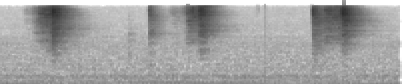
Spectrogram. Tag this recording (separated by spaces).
sharping knife sharp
